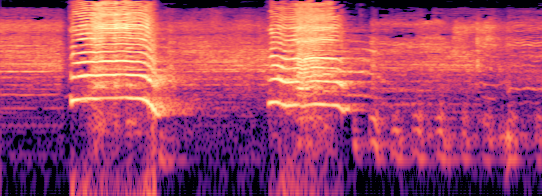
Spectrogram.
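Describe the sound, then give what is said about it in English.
A goat lets out two loud, shrill screams in a song played from a YouTube video, each about half a second long and separated by a short pause, followed by quieter music continuing underneath. “Bro, like that goat, when that, like, I can, if I'm ever in a bad mood, I turn on that video and I'm just like, as soon as that dude, ah, bro, it's over.”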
